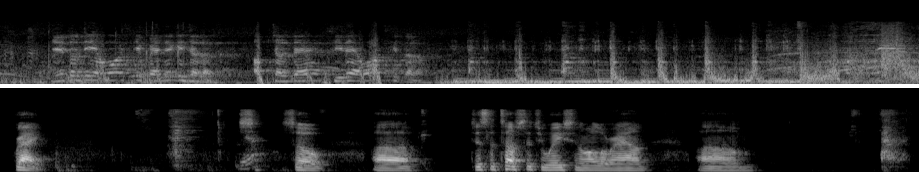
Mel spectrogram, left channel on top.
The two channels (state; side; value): different; both; correlation 0.01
